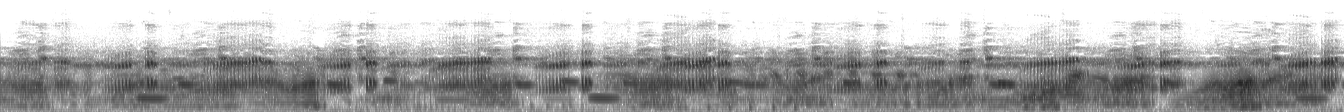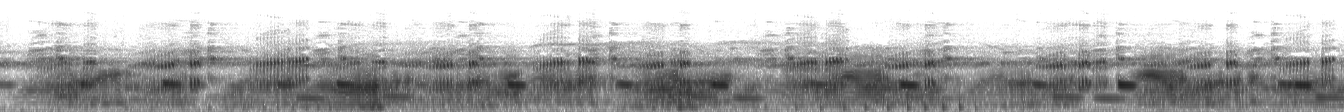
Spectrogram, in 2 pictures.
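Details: Frogs croaking in a dense chorus: overlapping pulsed croaks and short tonal notes between roughly mid and high pitch, rising and falling in waves every second or so, with no other clear sounds.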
